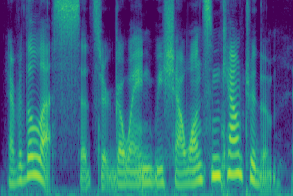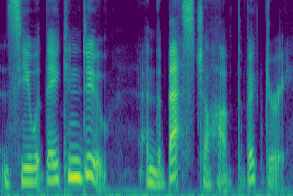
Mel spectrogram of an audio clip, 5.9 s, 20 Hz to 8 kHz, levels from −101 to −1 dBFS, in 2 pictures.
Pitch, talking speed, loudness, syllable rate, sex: 180 Hz, 225 wpm, -23 LUFS, 6.0 syllables/s, female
